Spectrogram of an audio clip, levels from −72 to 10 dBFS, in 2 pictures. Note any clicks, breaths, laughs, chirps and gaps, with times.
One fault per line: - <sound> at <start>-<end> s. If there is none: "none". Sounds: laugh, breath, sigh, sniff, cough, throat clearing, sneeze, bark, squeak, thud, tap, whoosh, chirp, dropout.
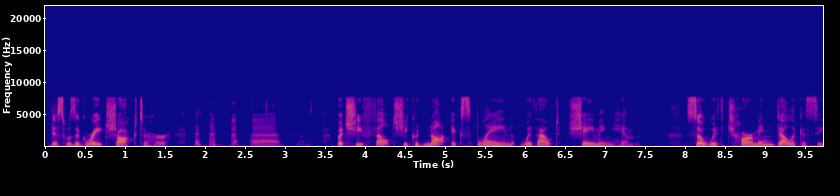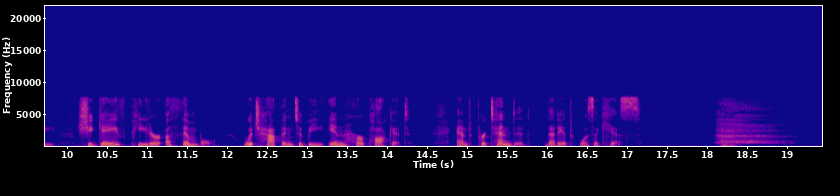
- laugh at 1.9-3.4 s
- sigh at 18.1-19.1 s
